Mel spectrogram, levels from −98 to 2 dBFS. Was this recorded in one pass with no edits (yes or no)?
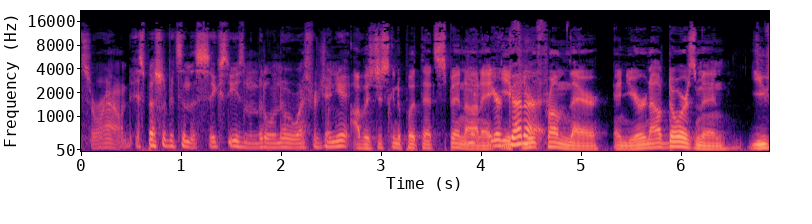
no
